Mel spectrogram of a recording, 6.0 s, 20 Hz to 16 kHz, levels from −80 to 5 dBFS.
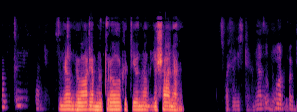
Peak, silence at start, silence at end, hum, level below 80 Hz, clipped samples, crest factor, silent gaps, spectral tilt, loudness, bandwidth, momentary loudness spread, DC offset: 0 dBFS; 0.05 s; 0.1 s; none; -48 dBFS; under 0.1%; 18 dB; 3.72-4.32 s; -6 dB/octave; -15 LUFS; 9.2 kHz; 23 LU; under 0.1%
